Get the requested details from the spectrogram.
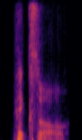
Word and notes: pixel: British English

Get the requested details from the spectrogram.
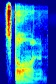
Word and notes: spawn: British English

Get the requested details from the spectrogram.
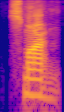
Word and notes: smarm: American English

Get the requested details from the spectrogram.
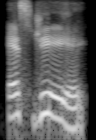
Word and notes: SJAA: Indian

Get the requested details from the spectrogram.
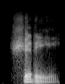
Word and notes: shitty: American English

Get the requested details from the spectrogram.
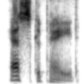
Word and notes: escapade: American English

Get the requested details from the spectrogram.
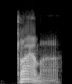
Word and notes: clamour: British English

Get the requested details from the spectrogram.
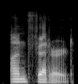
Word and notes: unfettered: American English

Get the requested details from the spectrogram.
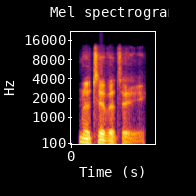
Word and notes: nativity: British English

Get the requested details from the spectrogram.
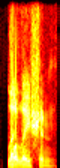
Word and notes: lallation: American English

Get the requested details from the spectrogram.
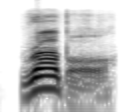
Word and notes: ruble: British English

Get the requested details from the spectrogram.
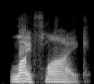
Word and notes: lifelike: American English

